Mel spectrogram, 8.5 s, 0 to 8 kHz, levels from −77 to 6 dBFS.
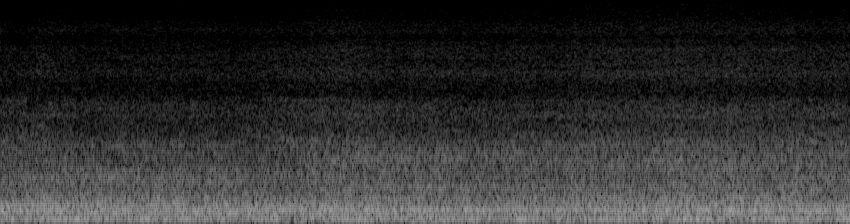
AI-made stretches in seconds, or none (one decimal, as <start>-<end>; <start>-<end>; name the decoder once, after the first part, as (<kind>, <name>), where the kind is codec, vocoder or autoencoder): none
